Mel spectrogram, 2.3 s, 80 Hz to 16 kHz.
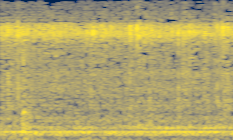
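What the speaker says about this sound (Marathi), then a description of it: "साधारण 1 मिनिटभर भेंडी आपण छान अशी परतून घेतलेली आहे" Okra sautéing in a pan, a quiet, steady, even hiss of sizzling oil throughout, with no voices over it.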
